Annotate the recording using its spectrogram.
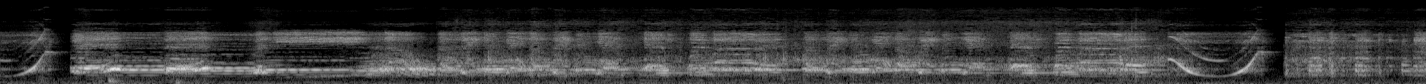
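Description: Tinny electronic song with a synthesized singing voice, played by a battery-powered dancing doll toy as it dances. About twelve seconds in, the song breaks briefly for a swooping down-and-up tone.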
